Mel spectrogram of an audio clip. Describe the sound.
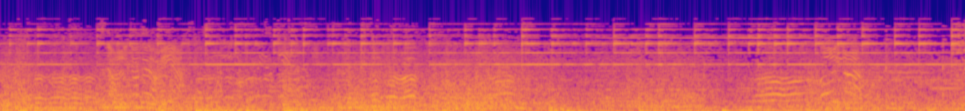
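A tram rumbles steadily as it approaches along tracks in the middle of a city street, a continuous low mechanical roll with metallic rail tones, while voices speak over it.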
